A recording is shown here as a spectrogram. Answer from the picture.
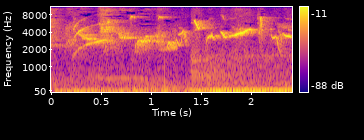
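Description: Small songbirds chirping: a quick, busy run of short high calls, many of them sliding down or up in pitch.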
